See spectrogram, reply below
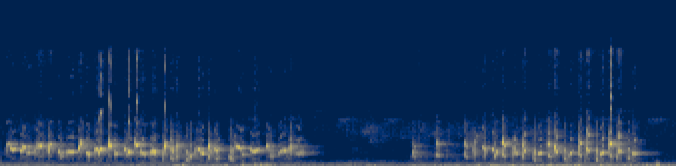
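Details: Yellow-vented bulbul giving an energetic 'uplik uplik' fighting song meant to make other birds answer: two bursts of rapid, chattering, bubbly notes around the middle pitch, with a brief pause between them and soft low thumps beneath.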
